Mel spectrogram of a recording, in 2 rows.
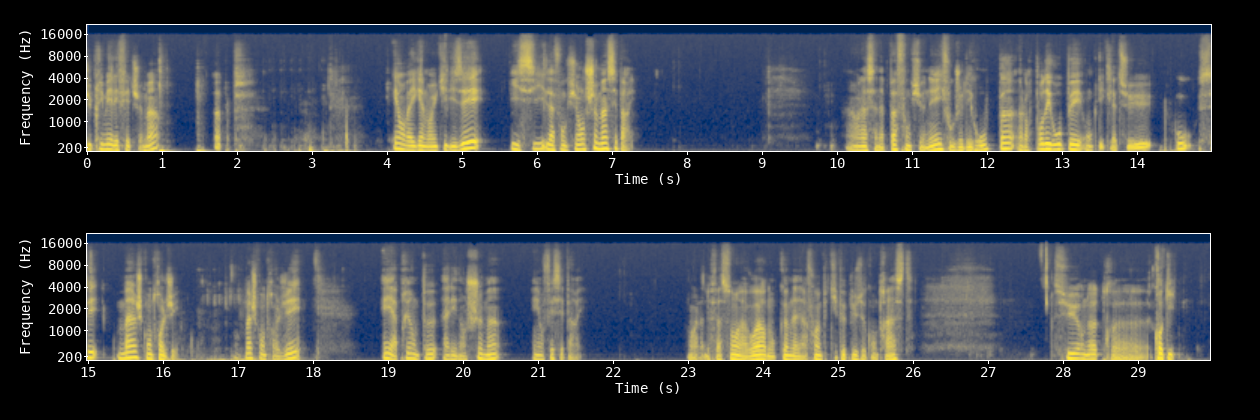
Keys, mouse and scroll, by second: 0.8 KP_Subtract, 1.0 KP_Add, 1.5 KP_5, 2.4 click, 3.2 F1, 3.2 scroll up 1, 4.0 KP_Subtract, 4.8-5.9 drag, 6.6 click, 7.8 click, 9.8 click, 10.7 click, 16.6 ctrl+shift+g, 19.8 click, 21.2 click, 22.1 click, 26.7 click, 28.5 KP_Subtract, 29.7 click.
